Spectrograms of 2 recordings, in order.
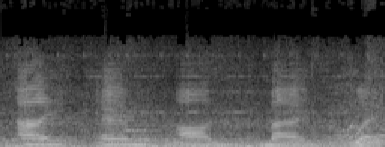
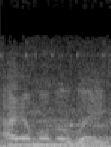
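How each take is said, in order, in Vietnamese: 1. Cụm từ "I am on my way" được nói chậm và có chủ đích. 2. Cụm từ "I am on my way" được nói nhanh và tự nhiên.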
